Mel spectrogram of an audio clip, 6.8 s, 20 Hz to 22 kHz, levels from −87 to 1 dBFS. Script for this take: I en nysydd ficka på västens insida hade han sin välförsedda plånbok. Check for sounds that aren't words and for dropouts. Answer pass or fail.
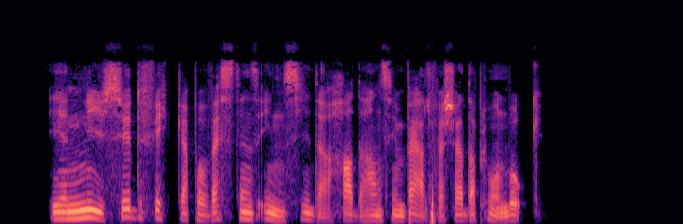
pass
